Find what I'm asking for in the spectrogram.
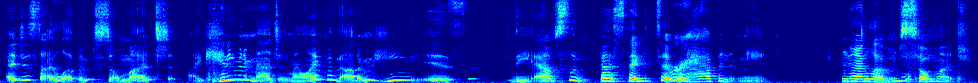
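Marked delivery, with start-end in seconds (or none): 0.1-7.7 high, soft, breaking into tears; real crying, choking out each word; words about her husband half-sobbed; tearful, voice breaking. Real, not acted. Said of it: "I'm getting a little teary".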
